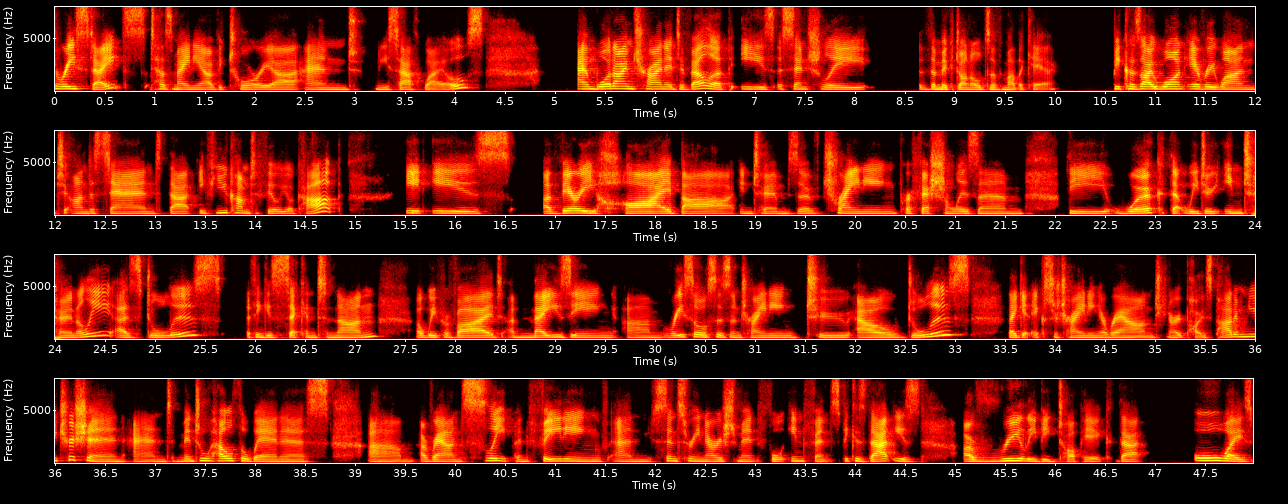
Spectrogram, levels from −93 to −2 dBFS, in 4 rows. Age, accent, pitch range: 20-39, Australian, 170-200 Hz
